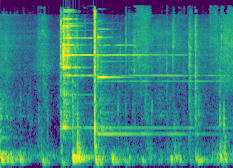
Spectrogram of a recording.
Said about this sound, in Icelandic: Þá er komið að bjöllarspurningunum og við ætlum að fá að heyra í bjöllunum.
